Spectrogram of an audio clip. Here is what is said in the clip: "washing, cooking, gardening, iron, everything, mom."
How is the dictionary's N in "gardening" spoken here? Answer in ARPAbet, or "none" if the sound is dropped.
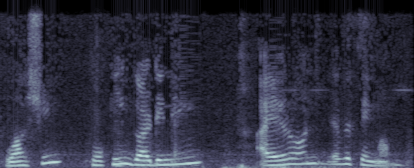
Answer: N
